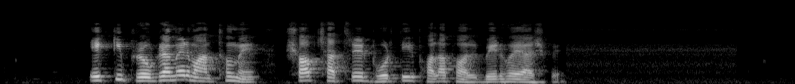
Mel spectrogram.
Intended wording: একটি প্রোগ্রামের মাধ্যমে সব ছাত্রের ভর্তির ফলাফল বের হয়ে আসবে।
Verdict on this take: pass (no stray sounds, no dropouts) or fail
pass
